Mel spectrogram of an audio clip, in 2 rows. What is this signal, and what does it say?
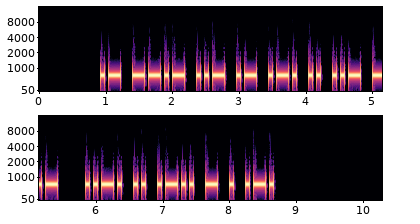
Morse code, heard as a keyed tone, about 20 wpm, 700 Hz. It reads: AQUARIUM FILTER
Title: Difficult Words with Hints - 20wpm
